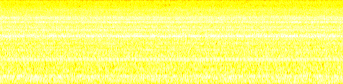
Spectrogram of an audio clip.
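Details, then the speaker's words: Chinese diesel heater a couple of minutes after being switched off, still blowing warm air before shutting down fully a few minutes later: steady airy rush with a faint hum, no knocks; normal cooldown blower run. "And even though I pressed off a couple minutes ago, it's still blowing warm air."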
